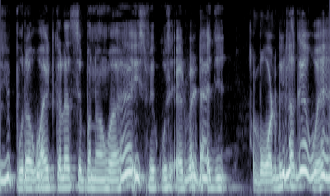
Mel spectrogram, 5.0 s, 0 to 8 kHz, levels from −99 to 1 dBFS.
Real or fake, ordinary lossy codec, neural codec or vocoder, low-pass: real; none; none; 7.2 kHz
